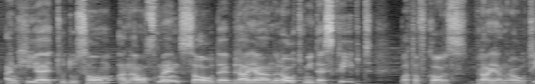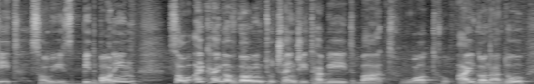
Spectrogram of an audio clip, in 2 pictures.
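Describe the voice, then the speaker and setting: A man's voice: mid-range voice, vocal fry, darkish tone. A man with a Polish accent presenting an award in a casual, rambling, tongue-in-cheek way.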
